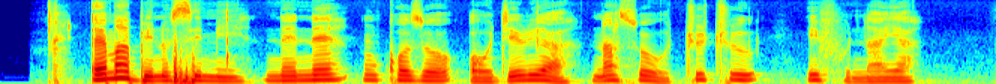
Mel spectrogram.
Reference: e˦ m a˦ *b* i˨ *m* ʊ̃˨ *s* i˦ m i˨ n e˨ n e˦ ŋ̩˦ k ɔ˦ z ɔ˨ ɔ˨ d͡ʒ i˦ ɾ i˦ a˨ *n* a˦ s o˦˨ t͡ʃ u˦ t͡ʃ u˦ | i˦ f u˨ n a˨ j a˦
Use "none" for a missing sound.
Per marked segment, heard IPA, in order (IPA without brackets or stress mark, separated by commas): b, n, s, n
